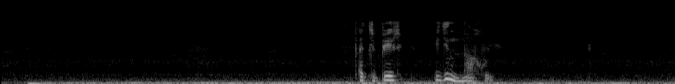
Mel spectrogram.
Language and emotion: Russian, angry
